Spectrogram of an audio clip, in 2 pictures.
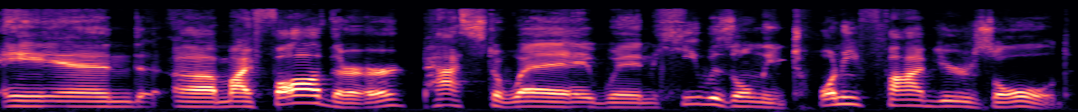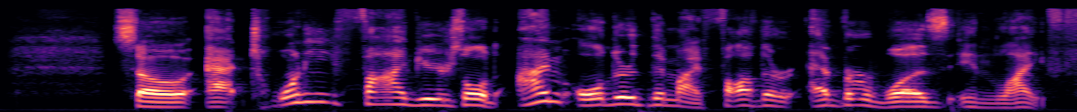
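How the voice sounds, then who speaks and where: With a Midwestern American accent, the speaker talks at a fairly slow pace with lively intonation. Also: man, medium pitch for a man. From US Midwest (Council Bluffs, Iowa). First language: American Sign Language. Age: 30s. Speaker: transpersonal psychologist. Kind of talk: casual interview conversation. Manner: halting, many repetitions.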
